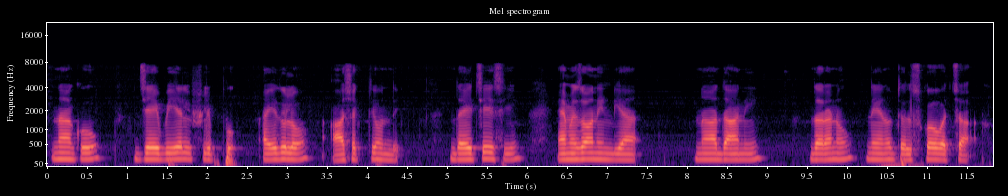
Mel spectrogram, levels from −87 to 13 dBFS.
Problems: none marked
